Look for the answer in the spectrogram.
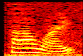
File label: "flowers", Cantonese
